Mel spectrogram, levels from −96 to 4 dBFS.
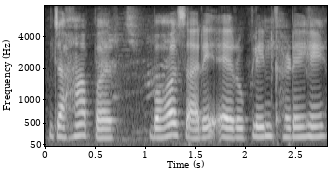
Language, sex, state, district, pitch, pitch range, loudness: Hindi, female, Madhya Pradesh, Dhar, 205 Hz, 195-225 Hz, -16 LUFS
